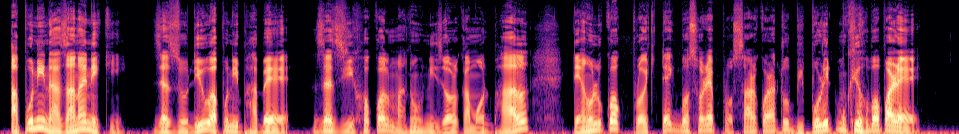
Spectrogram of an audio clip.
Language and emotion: Assamese, disgusted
